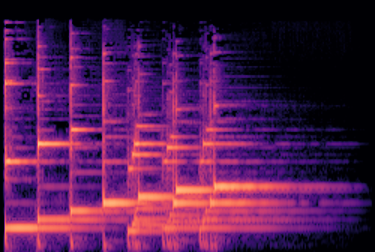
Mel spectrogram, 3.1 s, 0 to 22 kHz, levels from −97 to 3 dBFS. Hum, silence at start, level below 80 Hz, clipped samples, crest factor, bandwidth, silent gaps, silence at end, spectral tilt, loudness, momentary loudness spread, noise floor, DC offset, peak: none; 0.05 s; -66 dBFS; under 0.1%; 18 dB; 16 kHz; none; 0.7 s; -1.5 dB/octave; -18 LUFS; 11 LU; -56 dBFS; under 0.1%; -2 dBFS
